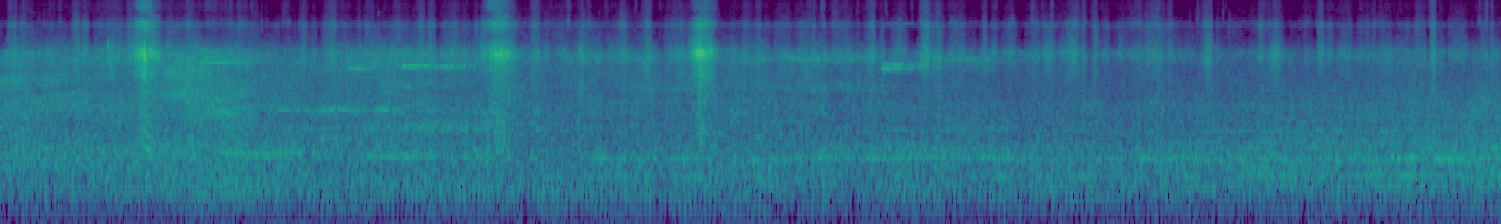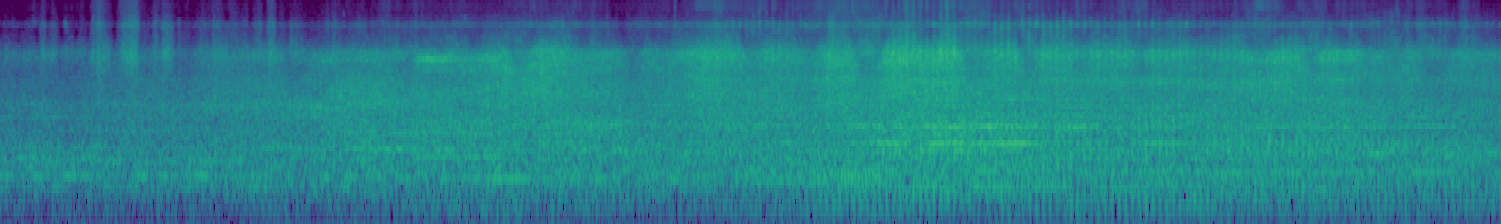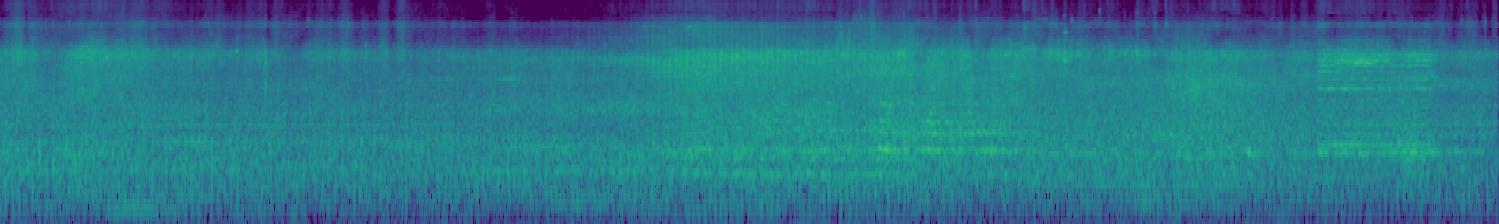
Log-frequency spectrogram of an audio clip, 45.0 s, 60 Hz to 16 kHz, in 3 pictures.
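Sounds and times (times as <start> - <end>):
vehicle and road noise: 0.0 - 45.0.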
